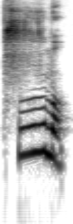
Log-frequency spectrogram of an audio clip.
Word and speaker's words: 부모: So it's in between the pu sound and bu sound. 부모, 부모. The easier way to pronounce this correctly is that you use a lower pitched sound because 피읍 also has a low pitched sound.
